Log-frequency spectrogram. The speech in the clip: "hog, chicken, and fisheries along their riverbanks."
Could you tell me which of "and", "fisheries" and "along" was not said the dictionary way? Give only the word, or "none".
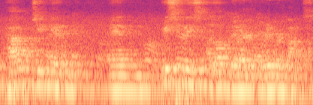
fisheries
